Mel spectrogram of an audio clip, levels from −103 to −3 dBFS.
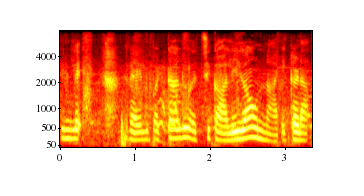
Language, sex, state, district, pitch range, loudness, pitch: Telugu, female, Andhra Pradesh, Srikakulam, 195-235 Hz, -17 LUFS, 210 Hz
